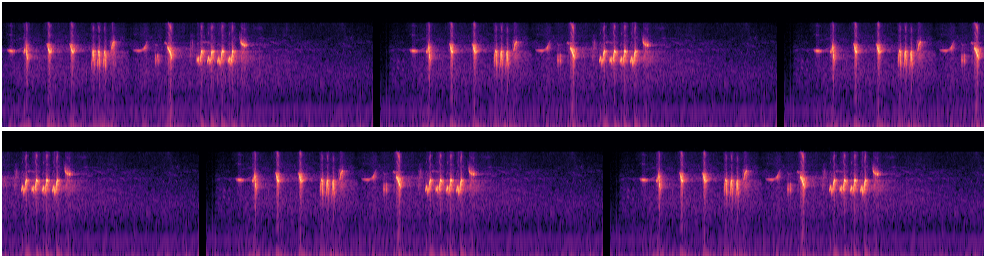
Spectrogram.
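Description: Bird song of quick, high chirps, a phrase of about four seconds repeating identically every six seconds with a short pause between: a looped bird-song recording.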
